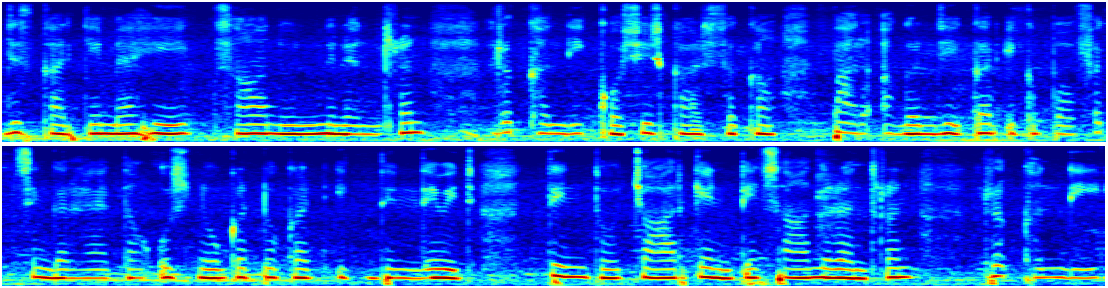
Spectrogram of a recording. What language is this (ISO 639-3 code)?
pan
